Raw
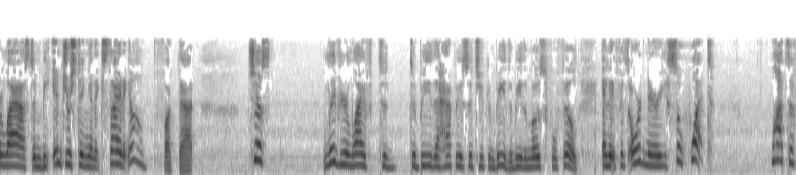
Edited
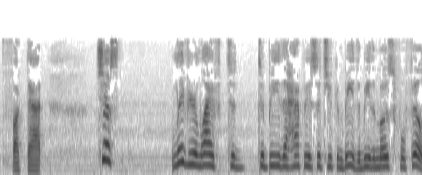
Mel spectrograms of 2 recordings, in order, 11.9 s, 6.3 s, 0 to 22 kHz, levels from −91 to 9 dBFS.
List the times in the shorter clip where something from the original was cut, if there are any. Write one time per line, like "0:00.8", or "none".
none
